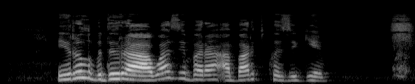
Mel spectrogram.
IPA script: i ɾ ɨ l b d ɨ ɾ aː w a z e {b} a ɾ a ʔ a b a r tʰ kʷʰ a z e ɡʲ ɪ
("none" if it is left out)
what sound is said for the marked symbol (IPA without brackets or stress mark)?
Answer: b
